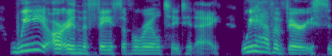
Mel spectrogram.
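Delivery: normal talking voice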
